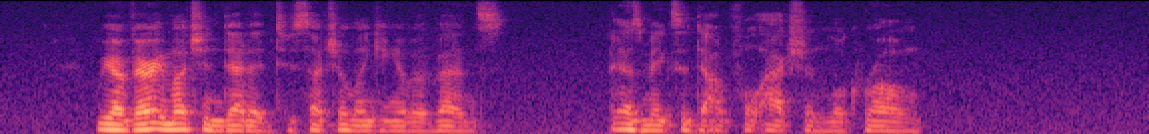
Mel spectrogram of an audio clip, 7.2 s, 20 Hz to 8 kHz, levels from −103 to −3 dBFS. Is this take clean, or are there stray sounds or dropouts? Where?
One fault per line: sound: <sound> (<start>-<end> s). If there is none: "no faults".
no faults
